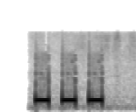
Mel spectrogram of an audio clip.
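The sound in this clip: Telephone busy signal after a caller has hung up: three identical, evenly spaced, low steady beeps, each clean and equally loud, heard alone.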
